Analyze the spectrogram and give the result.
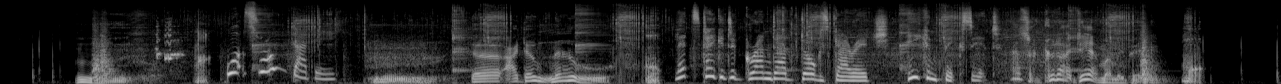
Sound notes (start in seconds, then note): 0.8 oinks; 5.7 oinks; 11.8 oinks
